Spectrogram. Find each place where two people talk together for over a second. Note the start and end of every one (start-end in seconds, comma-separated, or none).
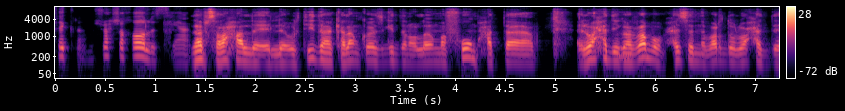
none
